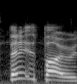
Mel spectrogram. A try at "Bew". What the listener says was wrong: No, your accent is making it sound you're saying Bo. It's Bew. It's not Bo. It's that's Bew. Like beauty in our language.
